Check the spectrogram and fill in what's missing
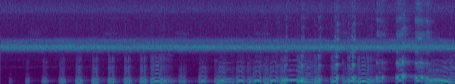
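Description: Barred Owl hooting fast, about three hoots a second, each rising then falling, building into a wild, cackling caterwaul. A thin steady high whine runs underneath.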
